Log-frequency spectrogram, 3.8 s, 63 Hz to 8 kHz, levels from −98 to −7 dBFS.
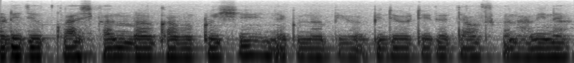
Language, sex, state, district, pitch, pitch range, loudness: Nagamese, male, Nagaland, Kohima, 100 Hz, 95-100 Hz, -16 LUFS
